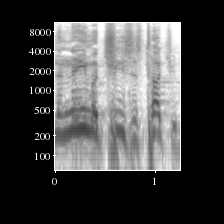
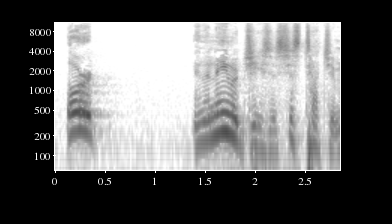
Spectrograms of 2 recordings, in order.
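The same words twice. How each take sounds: First: Said in the usual way. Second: Low, soft, discouraged mumble; whispered mutter. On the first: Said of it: "I had some, a little bit of, of faith". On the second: Retold or imitated. Discouraged pastor prays over a stranger, muttering. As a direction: trail down into a half-hearted murmur. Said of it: "I just kinda whispered it and muttered it".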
